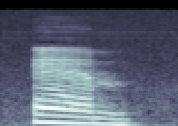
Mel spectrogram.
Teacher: 읍하고 공기 막는 데서 숨 참기에서 끝납니다. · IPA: /ˈemp.ti/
